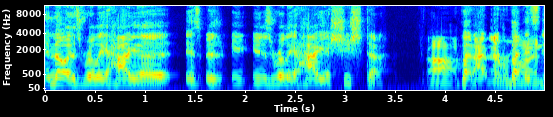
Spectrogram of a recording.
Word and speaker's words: Hayashishita: That's Konami, that's Hana Kimura, that is Momo Watanabe, that is Utami Hayashita. I can't pronounce her name. Hayashishita, I think. It's really Hayashishita.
